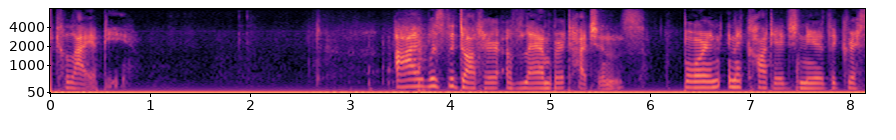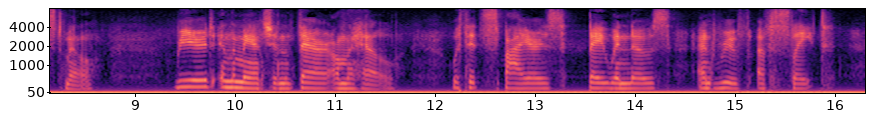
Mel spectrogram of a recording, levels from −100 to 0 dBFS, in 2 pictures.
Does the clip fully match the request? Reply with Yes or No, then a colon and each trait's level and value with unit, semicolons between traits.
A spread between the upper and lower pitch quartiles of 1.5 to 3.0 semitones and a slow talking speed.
Yes: average, 2.7 semitones; slow, 125 wpm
